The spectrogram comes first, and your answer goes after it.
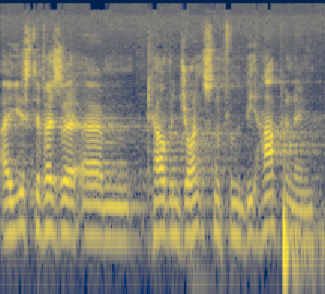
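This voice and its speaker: Fairly quick in pace, a man speaks with a Scottish accent. His intonation stays fairly even. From Scotland. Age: 60s. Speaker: rock musician. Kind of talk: casual chat. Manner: halting.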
